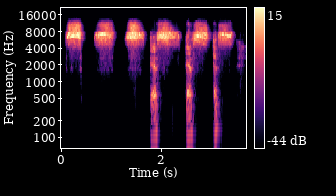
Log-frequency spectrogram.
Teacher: the S sound is in the front as a sibilant, a friction in the front of the mouth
